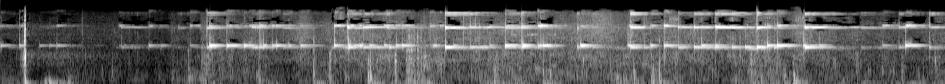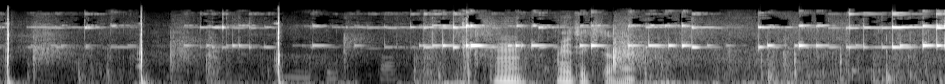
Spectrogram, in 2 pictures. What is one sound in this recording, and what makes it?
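A young woman speaks casually nearby.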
